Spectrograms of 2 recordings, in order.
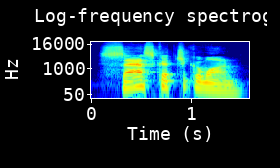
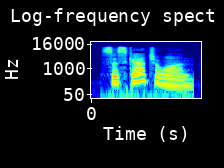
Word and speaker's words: Saskatchewan: Saskatchwan. Saskatchewan. Saskatcha. Sass. All right. One thing about me, I want to mispronounce words all the time.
